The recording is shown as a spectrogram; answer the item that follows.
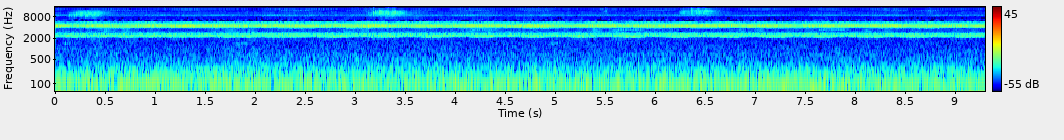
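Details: New England summer crickets trilling together at night, a continuous high-pitched shimmer in stacked bands, punctuated about every three seconds by a short hissing buzz far above, over quiet low rumble.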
